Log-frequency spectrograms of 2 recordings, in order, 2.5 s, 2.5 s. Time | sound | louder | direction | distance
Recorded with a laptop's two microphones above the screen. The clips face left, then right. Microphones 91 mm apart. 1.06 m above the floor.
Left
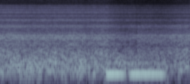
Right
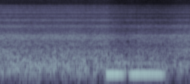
1.4 | a phone buzzing | even | 10° right (ahead or behind) | ?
